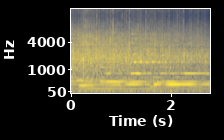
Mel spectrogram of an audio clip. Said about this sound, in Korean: 이 시간 우리가 하나님께 영광의 박수를 드릴 텐데 축복의 통로를 내게 주신 그 하나님께 우리가 영광의 박수를 드리겠습니다.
